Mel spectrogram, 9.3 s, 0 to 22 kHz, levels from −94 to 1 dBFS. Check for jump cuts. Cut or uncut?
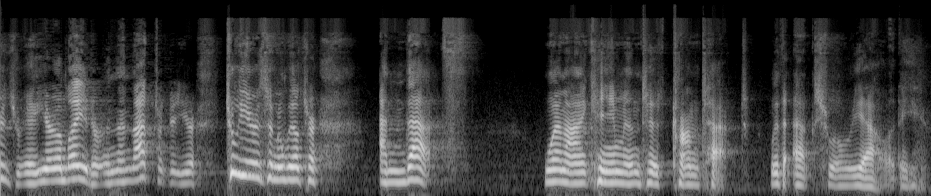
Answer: uncut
